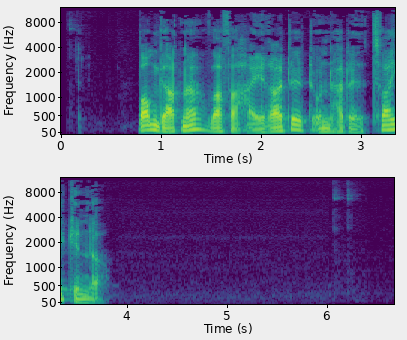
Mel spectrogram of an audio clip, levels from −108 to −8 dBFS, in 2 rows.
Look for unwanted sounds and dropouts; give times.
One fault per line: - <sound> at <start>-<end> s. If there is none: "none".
none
